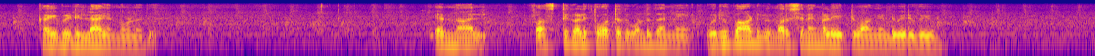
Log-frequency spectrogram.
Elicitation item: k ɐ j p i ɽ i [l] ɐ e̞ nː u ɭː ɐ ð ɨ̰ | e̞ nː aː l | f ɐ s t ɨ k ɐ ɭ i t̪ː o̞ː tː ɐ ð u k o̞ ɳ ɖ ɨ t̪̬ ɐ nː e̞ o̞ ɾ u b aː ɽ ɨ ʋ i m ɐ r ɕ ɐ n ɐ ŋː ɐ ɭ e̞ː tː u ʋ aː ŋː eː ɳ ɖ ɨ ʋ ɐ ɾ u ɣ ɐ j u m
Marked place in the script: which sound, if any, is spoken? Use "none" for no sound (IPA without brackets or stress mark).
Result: lː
